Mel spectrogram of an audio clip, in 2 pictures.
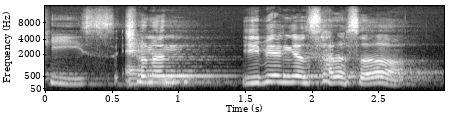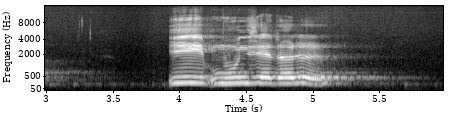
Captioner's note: speaking foreign language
